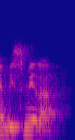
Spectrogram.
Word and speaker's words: bismillah: Tapi kalau lafzul jalalah sebelumnya kasrah maka dia tipis. Contohnya bismillah.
